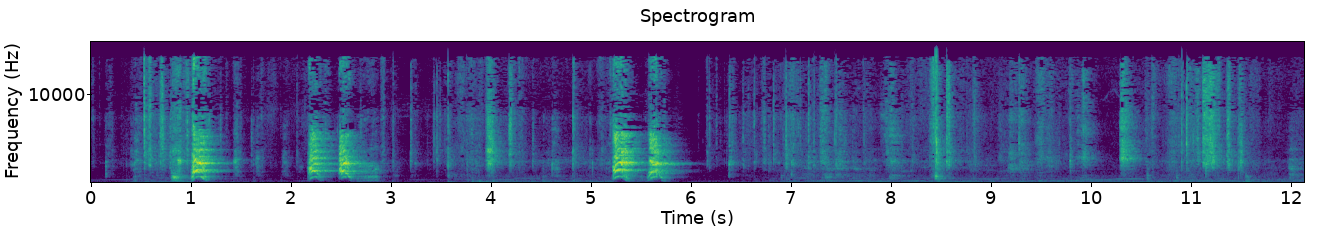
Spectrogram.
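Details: Female apricot dog born in December 2018, kept in a pet shop, giving sharp barks in bursts near one, two and a half and five seconds, then only quiet room noise and a faint hum.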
